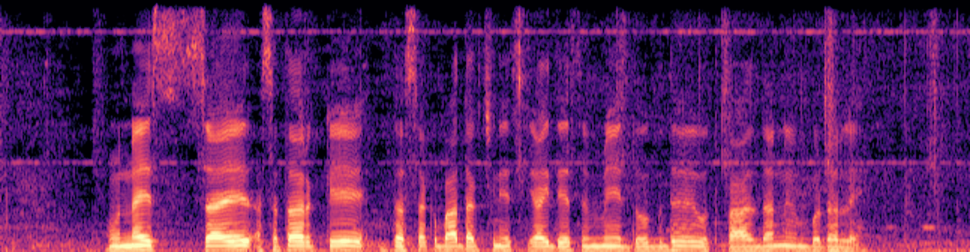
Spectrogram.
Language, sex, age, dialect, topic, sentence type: Maithili, male, 31-35, Eastern / Thethi, agriculture, statement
